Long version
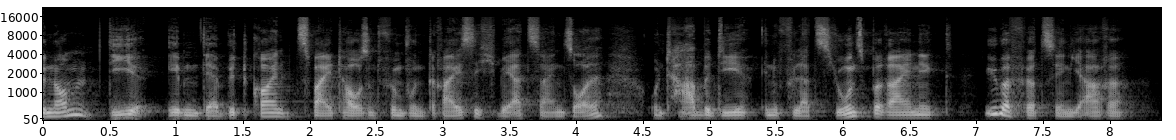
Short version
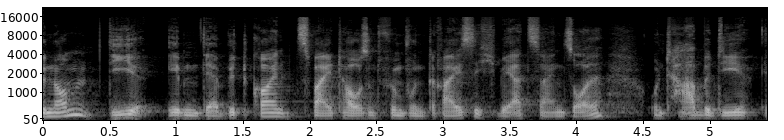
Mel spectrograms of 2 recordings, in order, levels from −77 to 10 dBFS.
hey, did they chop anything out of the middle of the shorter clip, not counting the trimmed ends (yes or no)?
no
